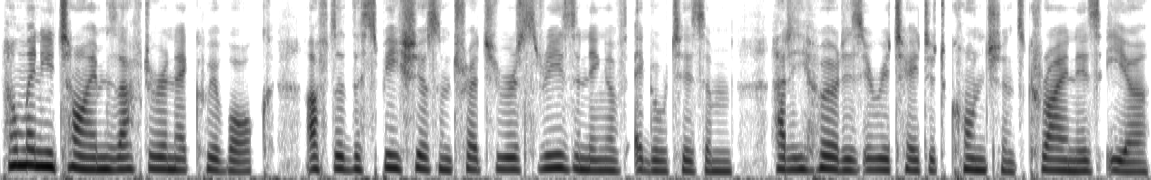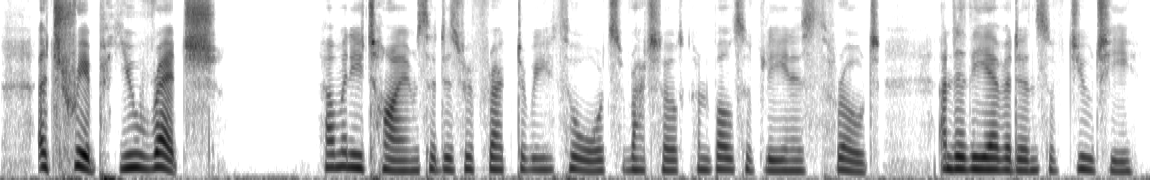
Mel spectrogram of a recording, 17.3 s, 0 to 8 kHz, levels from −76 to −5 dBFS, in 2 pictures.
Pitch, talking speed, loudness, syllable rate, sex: 185 Hz, 155 wpm, -20 LUFS, 5.3 syllables/s, female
